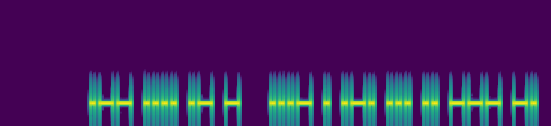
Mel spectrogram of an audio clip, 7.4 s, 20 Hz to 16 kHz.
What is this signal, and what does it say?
Morse code, heard as a keyed tone, about 20 wpm, 700 Hz. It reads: WHAT VERSION
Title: Sentences from Top 1400 Words 20wpm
